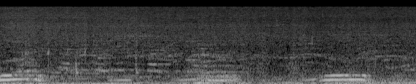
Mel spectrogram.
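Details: Kalsara pigeon cooing indoors: three low, arched coos spaced about a second or more apart, with background murmur and faint music.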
